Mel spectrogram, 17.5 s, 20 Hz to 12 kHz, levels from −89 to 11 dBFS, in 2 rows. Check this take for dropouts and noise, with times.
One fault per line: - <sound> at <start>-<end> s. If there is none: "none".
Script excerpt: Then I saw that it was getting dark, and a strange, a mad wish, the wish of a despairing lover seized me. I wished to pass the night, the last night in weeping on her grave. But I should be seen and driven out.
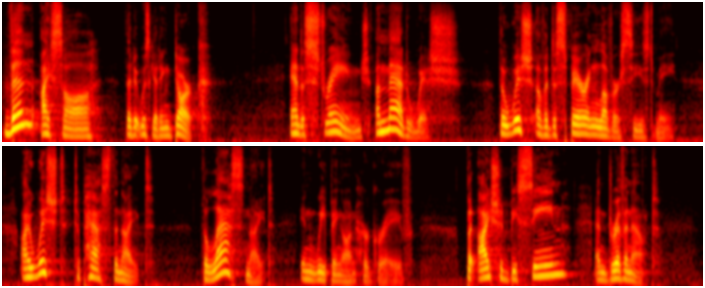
none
